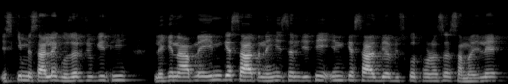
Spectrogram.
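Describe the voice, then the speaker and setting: A man's voice: sits high, level tone, a bit bright. A man with a Pakistani Urdu accent teaching a religious studies lesson, explaining patiently step by step with repeated examples. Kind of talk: classroom lecture.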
